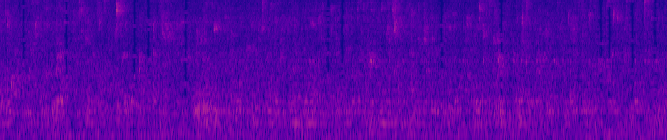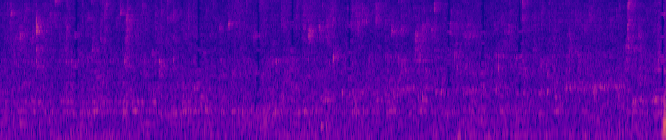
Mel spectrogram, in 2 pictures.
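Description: Water trickling and dripping steadily from a pot still's pump-fed water-bucket cooling system, over a faint low hum.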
